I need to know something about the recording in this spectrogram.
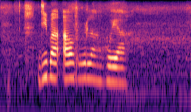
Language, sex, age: Southern Sotho, female, 25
